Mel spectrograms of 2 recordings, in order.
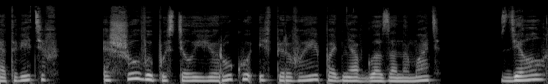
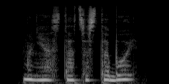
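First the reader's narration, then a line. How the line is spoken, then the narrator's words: Whispered through pain. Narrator (Russian): стараясь не морщиться от боли, спросила шепотом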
